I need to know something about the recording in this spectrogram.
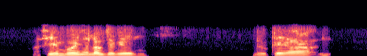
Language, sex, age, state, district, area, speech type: Manipuri, male, 18-30, Manipur, Churachandpur, rural, conversation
